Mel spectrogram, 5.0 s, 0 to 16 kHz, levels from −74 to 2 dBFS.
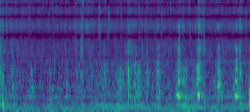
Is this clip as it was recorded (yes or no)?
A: no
